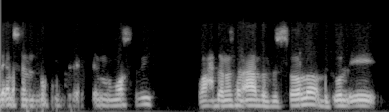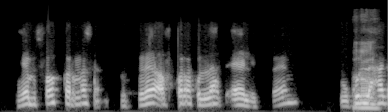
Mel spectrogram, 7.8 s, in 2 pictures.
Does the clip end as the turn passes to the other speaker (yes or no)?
no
